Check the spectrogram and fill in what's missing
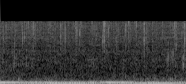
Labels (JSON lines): {"label": "anthrophony, boat engine", "recorder": "SoundTrap 500"}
